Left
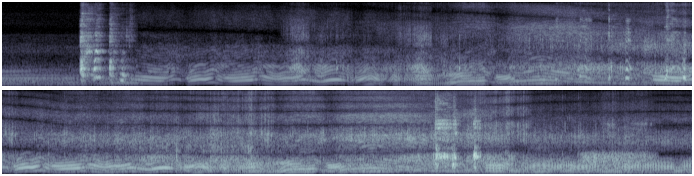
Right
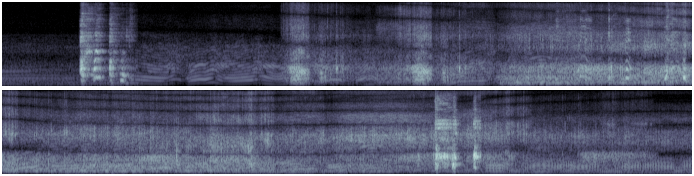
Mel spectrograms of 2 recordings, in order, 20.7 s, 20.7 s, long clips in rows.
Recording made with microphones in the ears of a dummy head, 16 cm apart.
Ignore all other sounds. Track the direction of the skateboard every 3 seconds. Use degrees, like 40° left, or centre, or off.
off, 50° right, 40° right, 30° right, 10° left, 40° left, 60° left.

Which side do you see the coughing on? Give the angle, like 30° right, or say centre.
centre.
